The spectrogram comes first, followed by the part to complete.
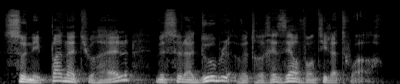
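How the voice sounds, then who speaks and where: A middle-aged man giving scripted instruction on public speaking, deliberate and emphatic as he counts off each point. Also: lowish voice, very animated, dark tone, breathy edge.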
